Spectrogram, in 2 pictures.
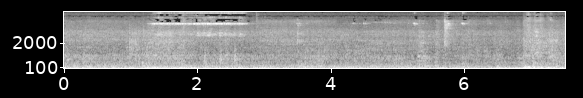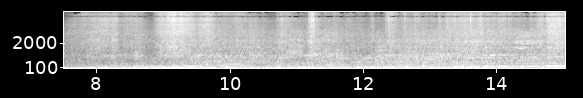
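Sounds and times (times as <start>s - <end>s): railcar wheels rumbling: 0.0s - 15.0s.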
